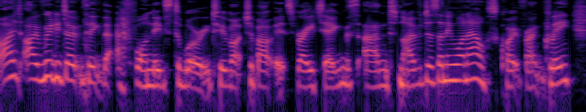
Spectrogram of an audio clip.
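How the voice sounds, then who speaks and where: With a southern English accent, a woman talks at a fairly quick pace with hardly any pauses, her fairly high pitch carried at very even loudness. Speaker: website editor and F1 pundit. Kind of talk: casual chat.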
